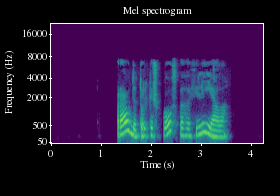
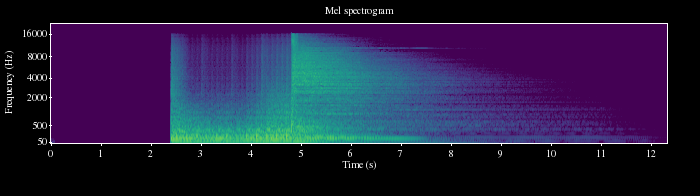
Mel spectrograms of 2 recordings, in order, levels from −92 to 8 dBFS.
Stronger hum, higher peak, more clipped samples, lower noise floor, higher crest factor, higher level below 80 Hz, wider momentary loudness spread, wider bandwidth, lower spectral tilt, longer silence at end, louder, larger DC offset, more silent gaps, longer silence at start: neither; about the same, -2 dBFS vs -2 dBFS; neither; first, under -90 dBFS vs -85 dBFS; about the same, 18 dB vs 22 dB; second, -60 dBFS vs -36 dBFS; second, 10 LU vs 19 LU; second, 7.8 kHz vs 16.5 kHz; first, -6 dB/octave vs -4 dB/octave; second, 0.7 s vs 4.95 s; about the same, -19 LUFS vs -19 LUFS; neither; neither; second, 1.35 s vs 2.4 s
